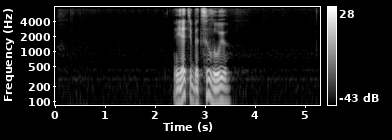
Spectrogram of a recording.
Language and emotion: Russian, positive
